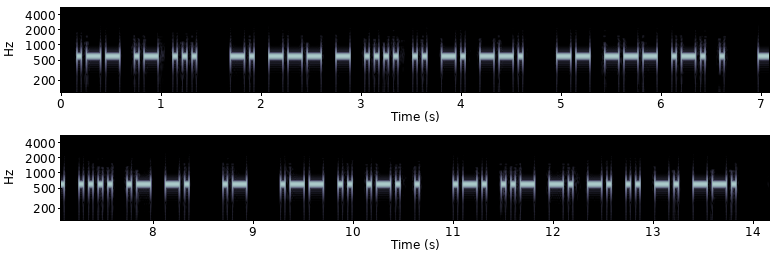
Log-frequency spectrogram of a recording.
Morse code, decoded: WAS NOTHING MORE THAN A WIRE RUNNING

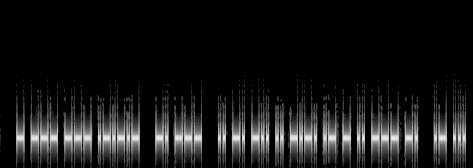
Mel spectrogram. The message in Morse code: TOO. NO INDICATION AS

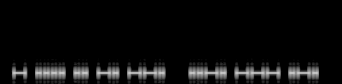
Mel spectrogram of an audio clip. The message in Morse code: THING FOR

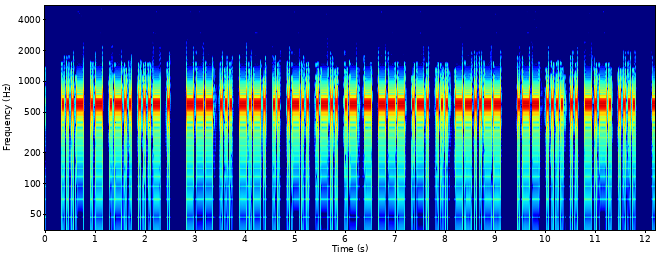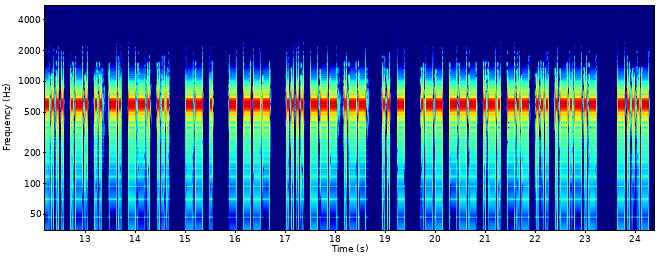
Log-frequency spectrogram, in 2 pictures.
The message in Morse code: VALVE OSCILLATORS, WHICH BRINGS ME TO HOW IT WORKS. <BT>

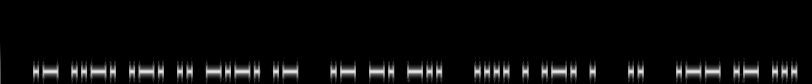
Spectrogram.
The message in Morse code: AFRICA AND HERE I WAS

